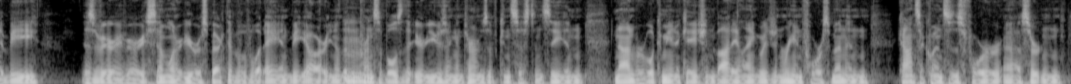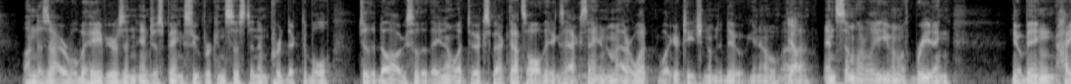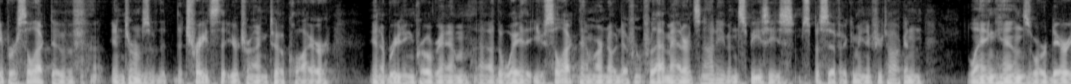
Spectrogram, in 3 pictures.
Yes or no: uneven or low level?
no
